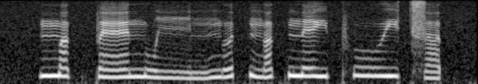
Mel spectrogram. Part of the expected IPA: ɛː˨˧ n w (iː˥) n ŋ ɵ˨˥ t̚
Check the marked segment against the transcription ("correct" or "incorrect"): incorrect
